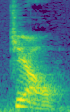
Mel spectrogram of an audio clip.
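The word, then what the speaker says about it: 叫: आपने पहले भी देखा है कि जे को हम चे के तौर पर इसको प्रोनाउंस करते हैं, यानी जे चाइनीज के अंदर चे के तौर पर प्रोनाउंस किया जाता है, बोला जाता है।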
